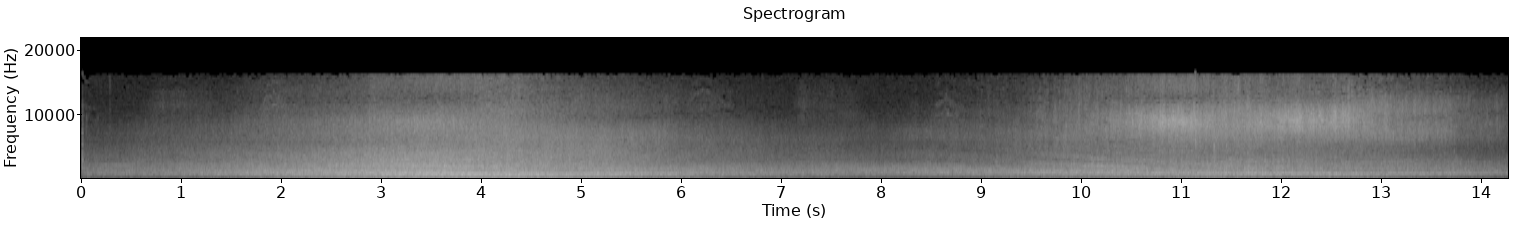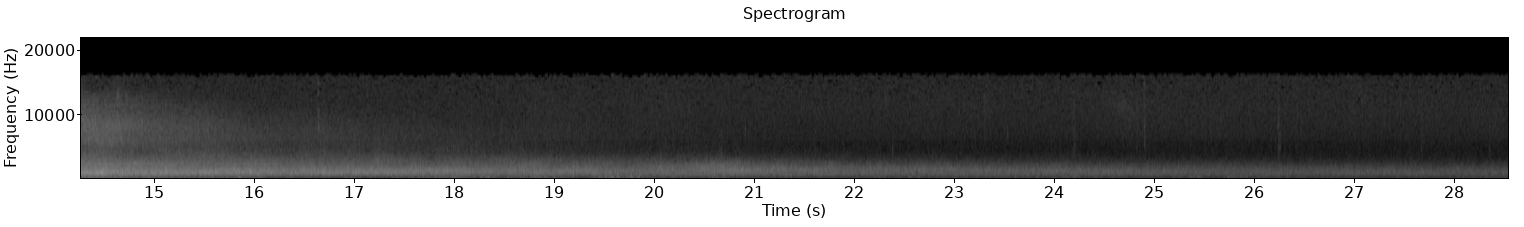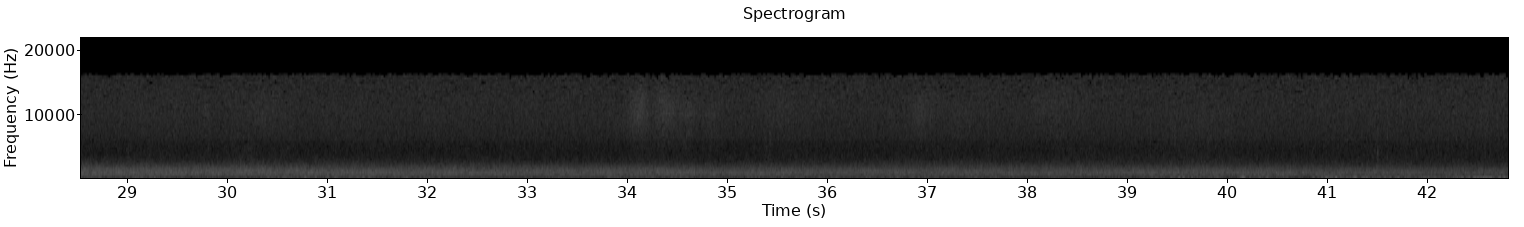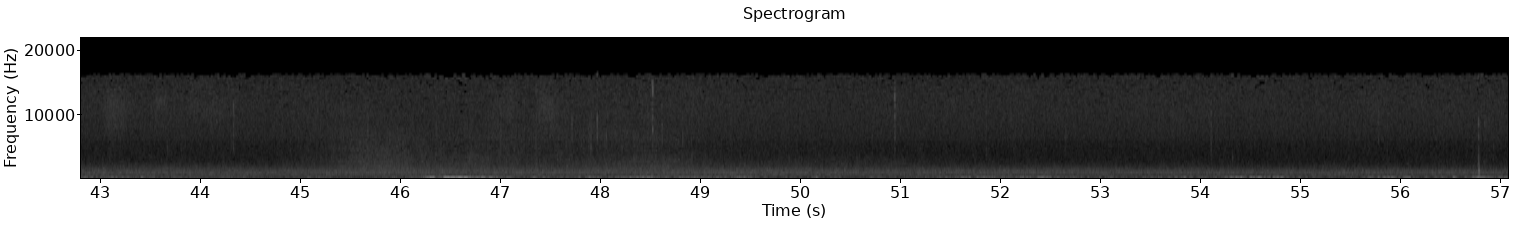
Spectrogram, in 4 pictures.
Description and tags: A truck with missing beginning in the sound an two cars at the road some kilometer from our house. Recorded with Zoom H4.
